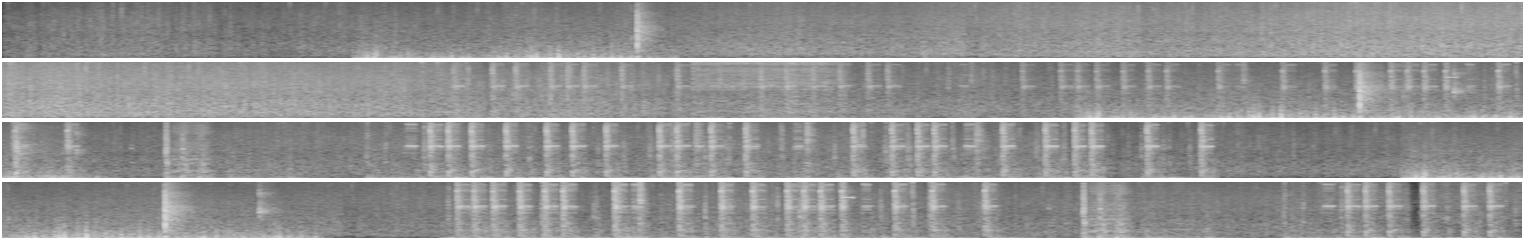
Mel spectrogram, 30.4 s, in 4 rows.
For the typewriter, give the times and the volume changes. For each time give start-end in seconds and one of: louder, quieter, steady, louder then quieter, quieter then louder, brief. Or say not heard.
9.8-21.3 louder
25.0-30.3 quieter.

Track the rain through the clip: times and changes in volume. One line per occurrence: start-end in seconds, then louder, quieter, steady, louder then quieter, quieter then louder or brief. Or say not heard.
0.0-30.3 louder then quieter.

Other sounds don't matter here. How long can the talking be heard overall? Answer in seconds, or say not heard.
not heard.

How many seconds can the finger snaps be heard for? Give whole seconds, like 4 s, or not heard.
7 s.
